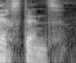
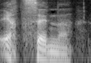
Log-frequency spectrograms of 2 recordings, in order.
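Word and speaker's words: Aertsen: Pierre Erstens, je le prononce mal, Erzen, le Christ chez Marthe et Marie de 1552.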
